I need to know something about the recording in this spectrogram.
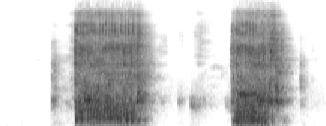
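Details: Stihl string trimmer (weedeater) that sat in the weather, after a fuel-line and carb rebuild: two short raspy two-stroke bursts, each under a second, dying away; running on full choke with a broken choke lever, with the mixture getting close.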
